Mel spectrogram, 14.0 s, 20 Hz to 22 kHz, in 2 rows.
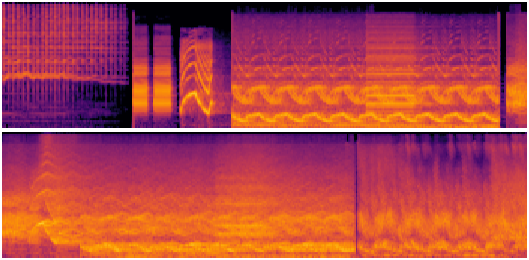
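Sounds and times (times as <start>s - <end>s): police siren blips: 1.8s - 11.8s
echoing layered siren: 1.9s - 12.5s
wailing siren: 2.4s - 11.8s.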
